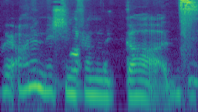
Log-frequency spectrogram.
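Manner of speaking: hushed voice, brought down low. Game master voices a woman questioning a prisoner, in a lowered voice. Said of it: "and she's gonna lower her voice".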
